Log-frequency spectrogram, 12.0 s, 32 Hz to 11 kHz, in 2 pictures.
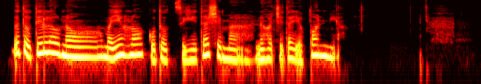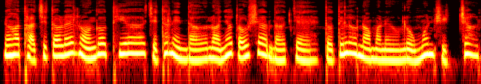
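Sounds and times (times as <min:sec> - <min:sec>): narrator speaking: 0:00.2 - 0:04.3, 0:06.1 - 0:12.0.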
